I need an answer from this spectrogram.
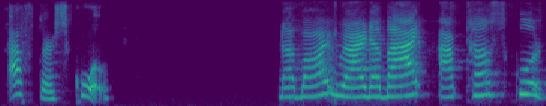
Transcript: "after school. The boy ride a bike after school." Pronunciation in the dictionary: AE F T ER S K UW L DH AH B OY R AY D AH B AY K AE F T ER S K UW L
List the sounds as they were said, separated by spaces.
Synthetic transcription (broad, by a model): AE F T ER S K UW L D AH B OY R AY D AH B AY AE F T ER S K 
